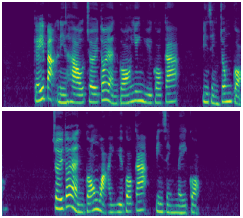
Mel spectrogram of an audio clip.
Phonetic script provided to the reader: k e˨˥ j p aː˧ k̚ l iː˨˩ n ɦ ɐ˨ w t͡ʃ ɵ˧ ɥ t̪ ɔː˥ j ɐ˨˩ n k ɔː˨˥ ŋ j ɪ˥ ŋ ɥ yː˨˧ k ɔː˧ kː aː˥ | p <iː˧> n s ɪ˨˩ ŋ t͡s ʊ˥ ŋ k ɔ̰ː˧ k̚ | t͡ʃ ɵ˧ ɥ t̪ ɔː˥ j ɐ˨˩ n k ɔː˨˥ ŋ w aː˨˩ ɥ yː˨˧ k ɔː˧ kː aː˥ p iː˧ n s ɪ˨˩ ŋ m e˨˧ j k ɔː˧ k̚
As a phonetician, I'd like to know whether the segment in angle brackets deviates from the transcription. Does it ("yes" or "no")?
no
